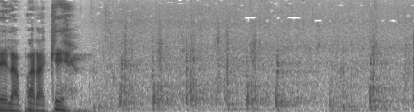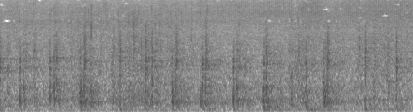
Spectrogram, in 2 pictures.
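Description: Light footsteps patter quickly.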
